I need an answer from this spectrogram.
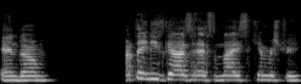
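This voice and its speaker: A man's high-pitched, raised and projected voice, animated and bright and sharp, at a fairly quick pace. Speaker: podcast host, music reviewer. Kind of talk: casual video review chat. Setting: studio. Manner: animated, casual.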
